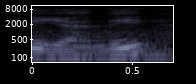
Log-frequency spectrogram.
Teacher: یا مدہ ہے، دال کو ایک الف کے برابر لمبا کریں گے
